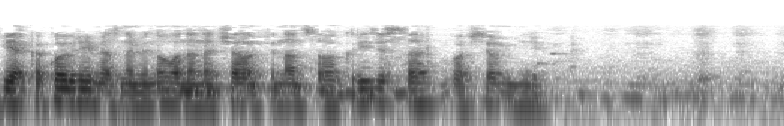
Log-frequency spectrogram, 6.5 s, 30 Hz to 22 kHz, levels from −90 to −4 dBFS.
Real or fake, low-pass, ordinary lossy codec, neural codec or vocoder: real; 7.2 kHz; MP3, 24 kbps; none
